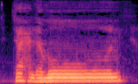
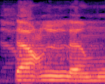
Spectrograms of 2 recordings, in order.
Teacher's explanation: not pursing the lips enough when pronouncing the waw, so it sounds or ends up sounding like the English O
